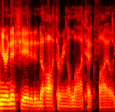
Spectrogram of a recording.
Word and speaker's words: LaTeX: initiated into authoring a latch file you're told that it's pronounced latch but it's spelled latex all right let let's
